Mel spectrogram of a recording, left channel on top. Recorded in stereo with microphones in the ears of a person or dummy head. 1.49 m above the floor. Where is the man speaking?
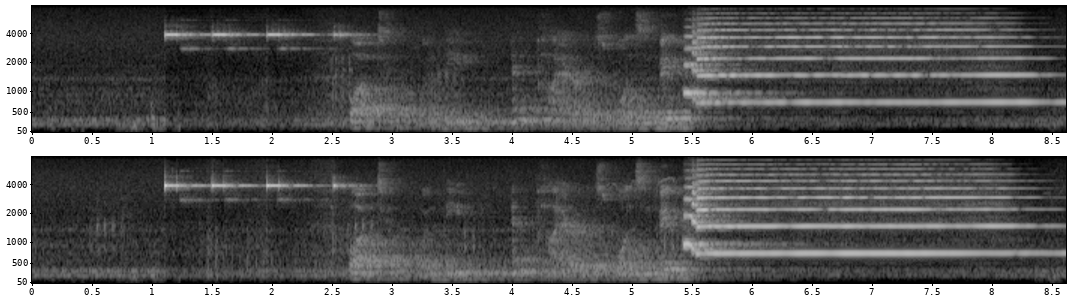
20° right (ahead or behind), 1.9 m.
